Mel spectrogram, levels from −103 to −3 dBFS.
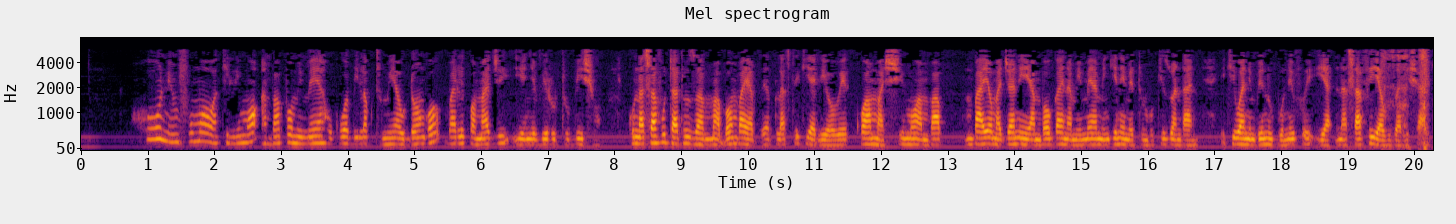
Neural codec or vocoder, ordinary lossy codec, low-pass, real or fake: none; MP3, 24 kbps; 7.2 kHz; real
